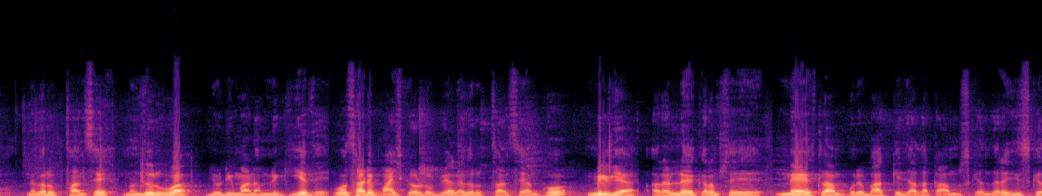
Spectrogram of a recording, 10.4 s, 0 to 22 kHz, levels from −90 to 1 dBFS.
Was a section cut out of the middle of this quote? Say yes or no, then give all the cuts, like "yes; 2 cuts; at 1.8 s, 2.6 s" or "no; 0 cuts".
yes; 5 cuts; at 1.2 s, 3.2 s, 5.8 s, 6.4 s, 7.7 s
